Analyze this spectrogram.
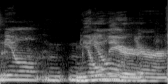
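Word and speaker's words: Mjölnir: She destroys Mjolnir. I can never pronounce it. – Mjolnir.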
